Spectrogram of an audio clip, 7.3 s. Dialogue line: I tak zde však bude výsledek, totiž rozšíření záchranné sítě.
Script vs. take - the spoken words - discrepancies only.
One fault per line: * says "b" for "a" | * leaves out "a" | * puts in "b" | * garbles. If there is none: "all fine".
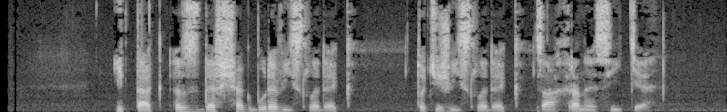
* says "výsledek" for "rozšíření"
